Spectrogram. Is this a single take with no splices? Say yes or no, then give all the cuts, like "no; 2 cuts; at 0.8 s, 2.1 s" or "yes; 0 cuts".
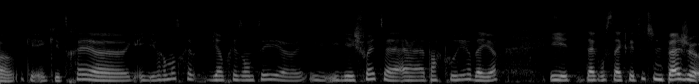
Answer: yes; 0 cuts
